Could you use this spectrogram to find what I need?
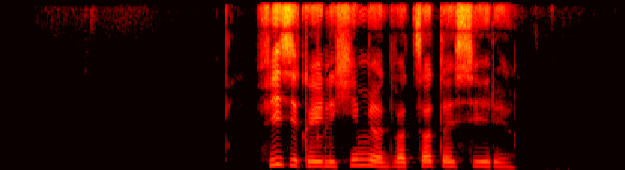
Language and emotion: Russian, neutral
